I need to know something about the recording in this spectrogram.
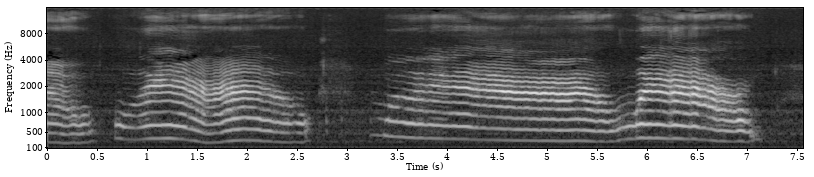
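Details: A cat answers a harmonica with a short meow, then two long sustained meows, the last swelling upward. Tone is slightly wavering and nasal, with brief pauses between calls.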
